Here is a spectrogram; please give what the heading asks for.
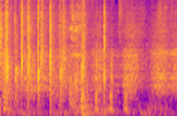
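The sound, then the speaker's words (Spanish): Applause for the doctors on a TV show: a quick run of sharp, rhythmic claps that gives way to voices talking and laughing. “¡Un aplauso para ellos, Willy! ¡Un aplauso para ellos!”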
